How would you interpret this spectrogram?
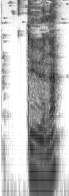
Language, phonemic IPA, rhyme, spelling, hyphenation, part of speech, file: Norwegian Bokmål, /ˈdʉːənə/, -ənə, duene, du‧en‧e, noun, Nb-duene.ogg
- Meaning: definite plural of due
